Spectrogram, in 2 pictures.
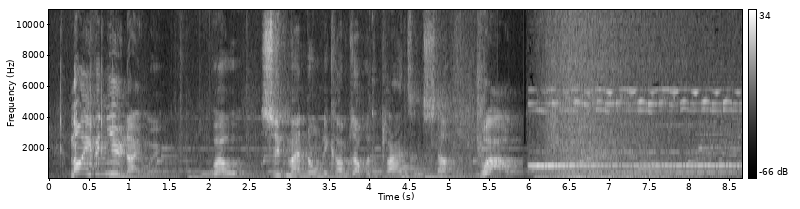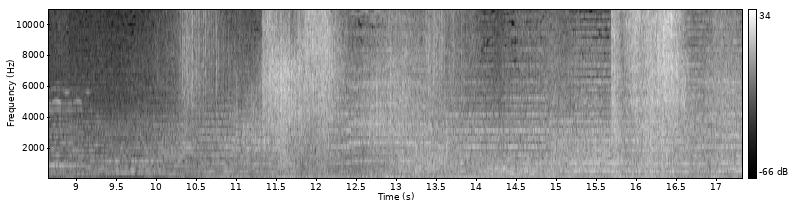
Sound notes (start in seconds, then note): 9.9 magical music; 14.2 whirring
